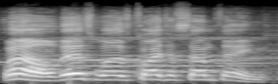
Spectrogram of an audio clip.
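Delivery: high, loud exclamation; exclaimed verdict. Real, not acted. Reviewer sums up after a stunned pause, high and loud.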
